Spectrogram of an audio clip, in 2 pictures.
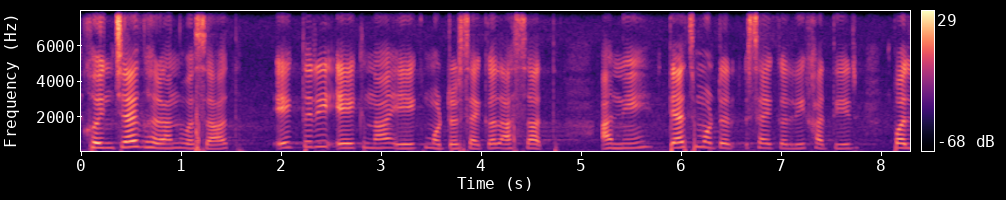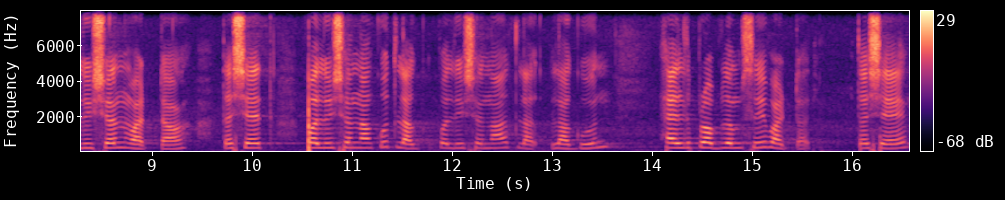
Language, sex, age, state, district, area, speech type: Goan Konkani, female, 18-30, Goa, Quepem, urban, spontaneous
